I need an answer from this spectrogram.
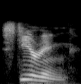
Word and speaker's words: steering: very close here but it's a long ye sound in the middle so it's eesti steer steering okay cheering good job so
